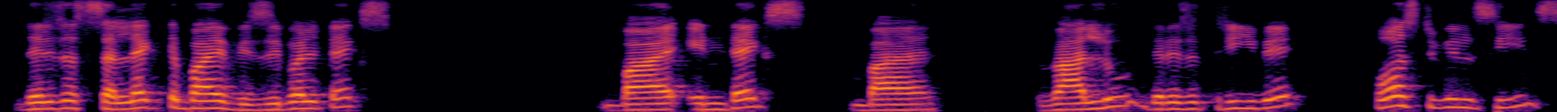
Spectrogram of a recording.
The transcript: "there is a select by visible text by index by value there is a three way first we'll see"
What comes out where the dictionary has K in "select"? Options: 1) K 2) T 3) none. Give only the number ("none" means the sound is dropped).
1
